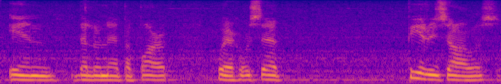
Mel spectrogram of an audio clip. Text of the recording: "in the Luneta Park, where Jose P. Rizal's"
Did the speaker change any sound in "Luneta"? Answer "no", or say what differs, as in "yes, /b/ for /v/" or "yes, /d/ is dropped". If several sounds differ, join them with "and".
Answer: no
